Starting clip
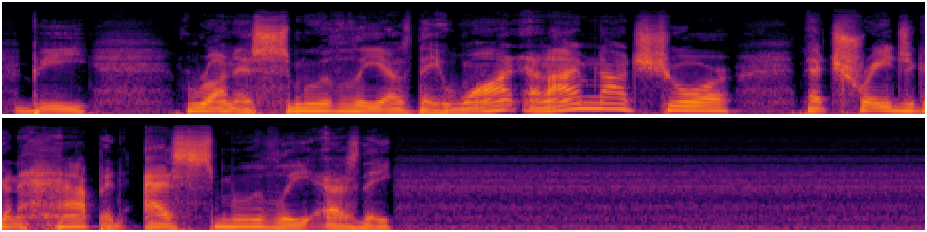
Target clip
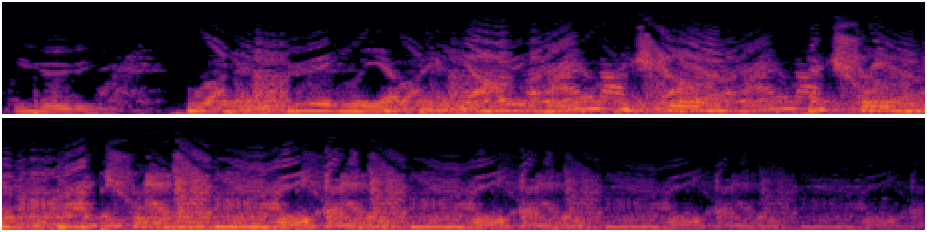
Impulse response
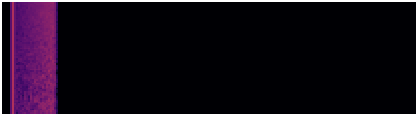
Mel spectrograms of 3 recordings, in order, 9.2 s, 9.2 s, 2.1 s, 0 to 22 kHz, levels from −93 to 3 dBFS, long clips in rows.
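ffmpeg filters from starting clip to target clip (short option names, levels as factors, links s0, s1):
-filter_complex "[0:a]asplit=2[s0][s1];[s1]asoftclip=type=hard:threshold=0.0841,volume=0.355[s2];[s0][s2]amix=inputs=2:normalize=0,bandreject=f=50:t=h:w=6,bandreject=f=100:t=h:w=6,bandreject=f=150:t=h:w=6,bandreject=f=200:t=h:w=6,bandreject=f=250:t=h:w=6,bandreject=f=300:t=h:w=6,bandreject=f=350:t=h:w=6,bandreject=f=400:t=h:w=6,bandreject=f=450:t=h:w=6,acrusher=samples=13:mix=1:aa=0.000001:lfo=1:lforange=20.8:lforate=0.89,alimiter=limit=0.0891:level=0:latency=1:release=449,flanger=delay=5.2:depth=5:regen=55:speed=1.9:shape=sinusoidal,afftdn=nr=36:nf=-47,lowpass=4300,equalizer=f=1600:w=0.46:g=-3,bandreject=f=1300:w=25,aecho=1:1:6.3:0.59,asplit=2[s3][s4];[s4]adelay=976,lowpass=f=3000:p=1,volume=0.668,asplit=2[s5][s6];[s6]adelay=976,lowpass=f=3000:p=1,volume=0.48,asplit=2[s7][s8];[s8]adelay=976,lowpass=f=3000:p=1,volume=0.48,asplit=2[s9][s10];[s10]adelay=976,lowpass=f=3000:p=1,volume=0.48,asplit=2[s11][s12];[s12]adelay=976,lowpass=f=3000:p=1,volume=0.48,asplit=2[s13][s14];[s14]adelay=976,lowpass=f=3000:p=1,volume=0.48[s15];[s5][s7][s9][s11][s13][s15]amix=inputs=6:normalize=0[s16];[s3][s16]amix=inputs=2:normalize=0"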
